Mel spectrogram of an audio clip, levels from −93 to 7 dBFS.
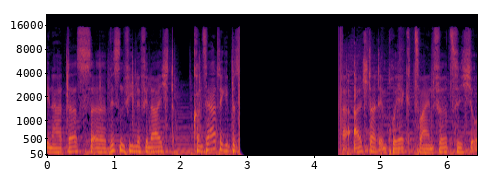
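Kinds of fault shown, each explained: Cable pulled and plugged in: a live lead is yanked and reinserted, so at 2.87 s a pop drops into about 1.5 s of near silence, then a 40 ms burst of 60 Hz mains buzz and a second pop at 4.44 s; waveform shows spikes bracketing a flat gap, spectrogram a brief harmonic comb.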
